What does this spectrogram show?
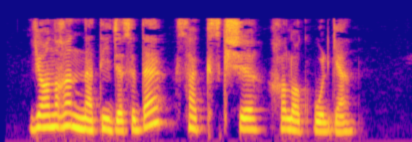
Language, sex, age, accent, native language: Uzbek, female, 18-24, Namangan, Uzbek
